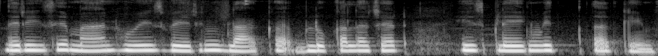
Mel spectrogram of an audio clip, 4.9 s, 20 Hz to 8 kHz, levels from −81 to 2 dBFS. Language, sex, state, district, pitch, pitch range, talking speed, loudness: English, female, Maharashtra, Gondia, 230 Hz, 225-240 Hz, 220 wpm, -13 LUFS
